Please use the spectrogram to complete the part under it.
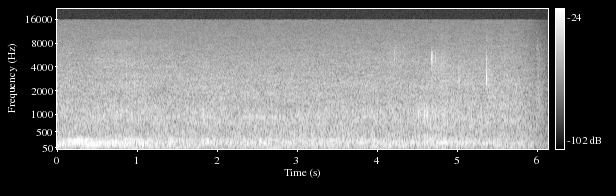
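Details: Male pet cat Socky purring while cleaning his foot: a low, steady rumbling purr with faint harmonic bands, strongest in the first seconds, then soft licking clicks and rustles before the sound cuts off.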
